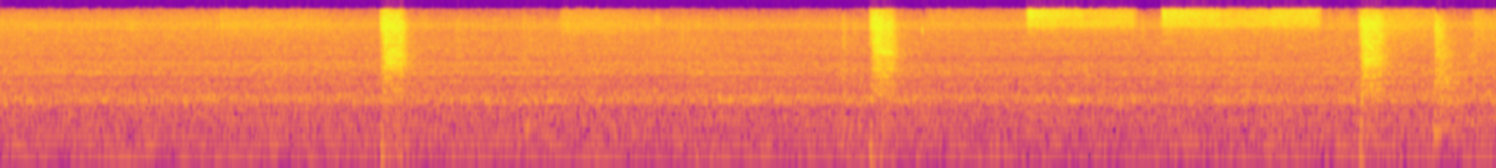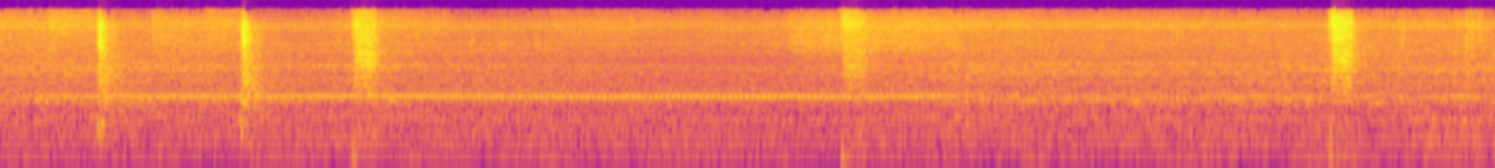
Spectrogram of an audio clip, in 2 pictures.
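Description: Steady drone of feed pellet production line machinery running, broken by sharp clacks every few seconds. A steady whine joins in for several seconds in the middle.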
